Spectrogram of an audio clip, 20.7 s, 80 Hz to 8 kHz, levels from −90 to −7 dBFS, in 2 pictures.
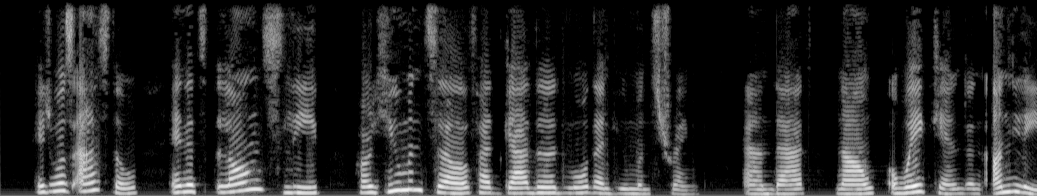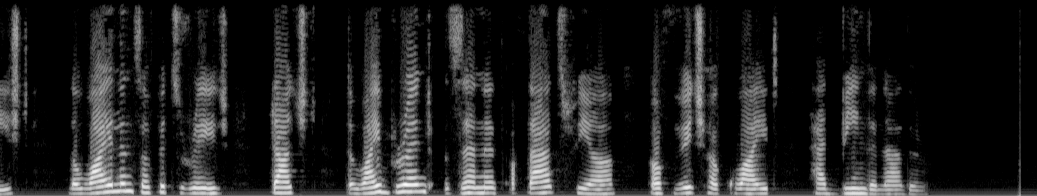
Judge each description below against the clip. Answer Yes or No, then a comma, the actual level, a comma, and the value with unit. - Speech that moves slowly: Yes, slow, 125 wpm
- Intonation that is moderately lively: Yes, average, 3.9 semitones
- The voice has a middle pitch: No, high, 215 Hz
